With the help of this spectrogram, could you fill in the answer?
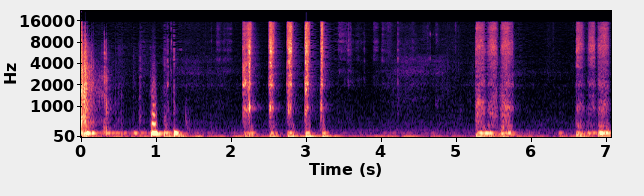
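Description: Fingertips slide across the bare, empty lid of a light wooden coffin-shaped box, producing short, dry, bright rubbing strokes over a steady low hum. The strokes come in irregular bursts, with a quieter gap in the middle before a final cluster of swipes.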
